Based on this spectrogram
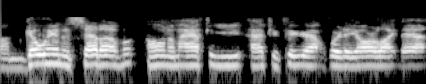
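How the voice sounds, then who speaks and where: Speaking with a Southern US accent, a man uses a high pitch at a moderate pace. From US South, South Carolina. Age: 60s. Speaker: retired wildlife biologist and turkey call maker. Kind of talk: interview.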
